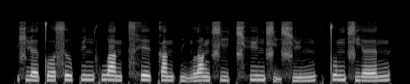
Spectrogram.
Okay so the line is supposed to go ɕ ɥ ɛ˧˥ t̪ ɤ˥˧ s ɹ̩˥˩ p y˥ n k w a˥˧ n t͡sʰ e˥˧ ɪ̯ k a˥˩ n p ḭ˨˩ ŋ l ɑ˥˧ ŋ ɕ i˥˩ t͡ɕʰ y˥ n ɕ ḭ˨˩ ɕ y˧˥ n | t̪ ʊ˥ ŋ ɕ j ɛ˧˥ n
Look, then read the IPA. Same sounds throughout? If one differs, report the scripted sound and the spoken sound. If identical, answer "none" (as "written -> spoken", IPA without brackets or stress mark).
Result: ɤ˥˧ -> ɤ˧˥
